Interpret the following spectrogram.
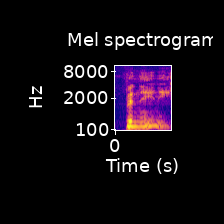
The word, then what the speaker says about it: Benini: How do you pronounce his last name? Benini? Benini.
